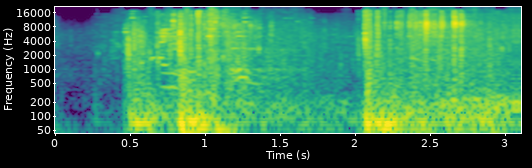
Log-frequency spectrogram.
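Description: Two bursts of Mangler pistol fire in Halo Infinite, each a heavy booming shot with a thudding low impact, the second about a second and a half after the first, over game ambience.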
